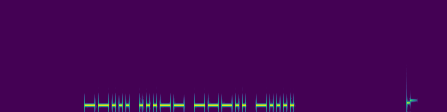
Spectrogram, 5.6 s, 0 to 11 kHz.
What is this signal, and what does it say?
Morse code, heard as a keyed tone, about 28 wpm, 700 Hz. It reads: 7386
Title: Common Cut Numbers - 4-Digit 28wpm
